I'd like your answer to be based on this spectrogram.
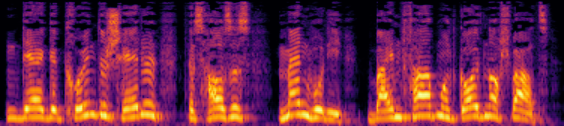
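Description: A man's voice: high-pitched, lively intonation, pitched above the performer's own voice, heavily acted. A man voicing a nervous, eager young male squire who talks shyly and hurriedly, in a storybook reading. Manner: shy and hurried, gaining confidence. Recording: dull lo-fi audiobook recording.

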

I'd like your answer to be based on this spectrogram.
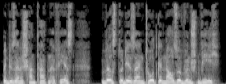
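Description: A man voicing a scheming, pleading queen in a raised falsetto for an audiobook. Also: moderate pace, a little mellow, breathy edge, no echo. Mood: insistent. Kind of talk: audiobook reading. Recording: dry, dull close recording.

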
